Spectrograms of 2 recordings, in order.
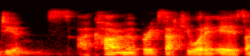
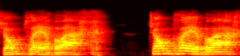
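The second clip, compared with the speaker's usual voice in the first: attempted Liverpool Scouse accent, loud and high; 6 semitones higher, 7 dB louder than usual. Welcoming a caller, then trying out a Scouse accent: put-on Scouse accent. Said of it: "My Scouse accent".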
